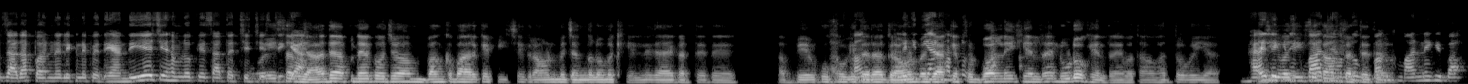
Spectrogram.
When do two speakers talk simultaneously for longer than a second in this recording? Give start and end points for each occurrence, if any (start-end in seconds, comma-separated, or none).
8.3-10.2, 12.6-14.0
